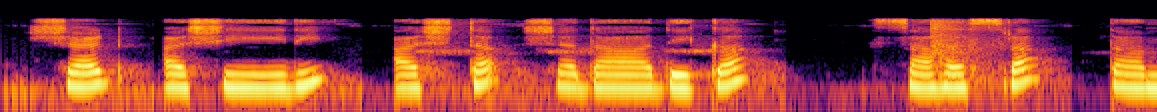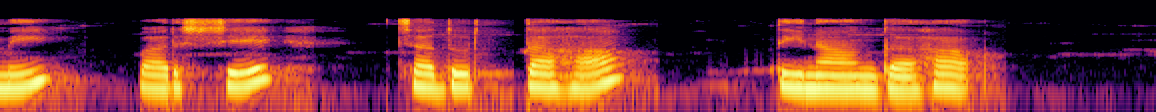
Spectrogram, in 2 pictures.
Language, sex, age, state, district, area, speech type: Sanskrit, female, 18-30, Kerala, Thrissur, rural, spontaneous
